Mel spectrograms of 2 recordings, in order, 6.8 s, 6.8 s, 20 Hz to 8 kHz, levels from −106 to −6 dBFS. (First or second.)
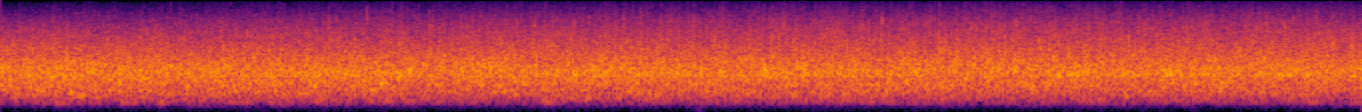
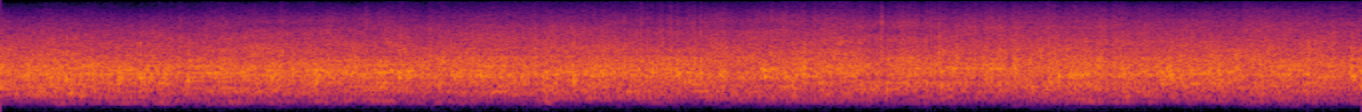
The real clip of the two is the first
